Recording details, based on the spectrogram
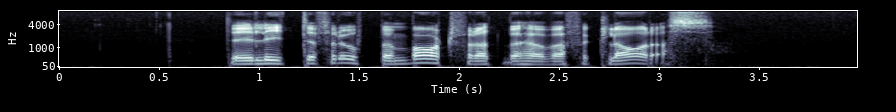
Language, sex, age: Swedish, male, 34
